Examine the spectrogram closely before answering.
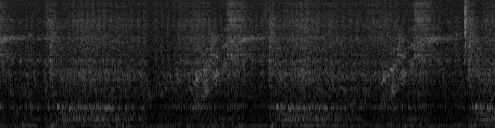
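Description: A spinning blade whooshes through the air again and again.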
